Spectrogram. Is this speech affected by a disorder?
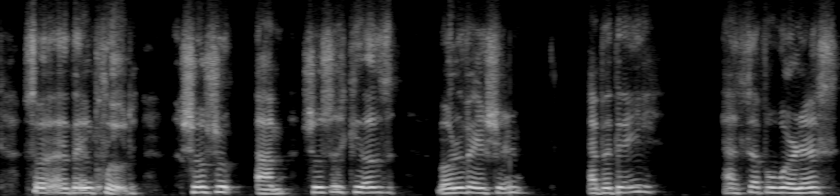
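Yes: acquired brain injury.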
